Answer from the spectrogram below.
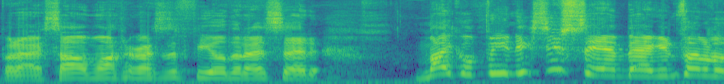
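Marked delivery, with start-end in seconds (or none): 2.1-3.6 shouting. Retold or imitated. Yelling at buddy across field.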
